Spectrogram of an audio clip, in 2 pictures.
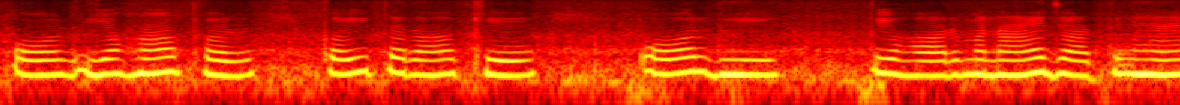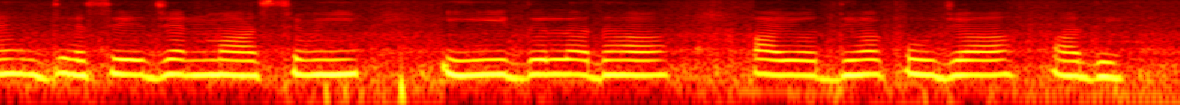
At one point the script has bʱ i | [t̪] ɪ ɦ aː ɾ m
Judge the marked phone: correct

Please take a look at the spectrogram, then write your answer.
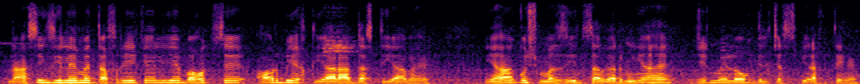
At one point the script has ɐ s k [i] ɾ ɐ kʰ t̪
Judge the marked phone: correct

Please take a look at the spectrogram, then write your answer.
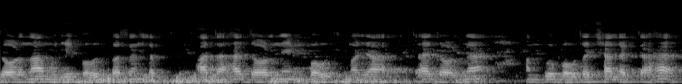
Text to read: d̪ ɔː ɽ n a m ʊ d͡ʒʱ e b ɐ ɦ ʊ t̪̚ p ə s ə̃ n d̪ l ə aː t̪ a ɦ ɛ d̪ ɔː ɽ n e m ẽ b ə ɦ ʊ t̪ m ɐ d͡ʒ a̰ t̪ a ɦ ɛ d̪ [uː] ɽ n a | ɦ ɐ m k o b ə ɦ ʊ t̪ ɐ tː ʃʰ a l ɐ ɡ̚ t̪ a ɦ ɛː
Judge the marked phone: incorrect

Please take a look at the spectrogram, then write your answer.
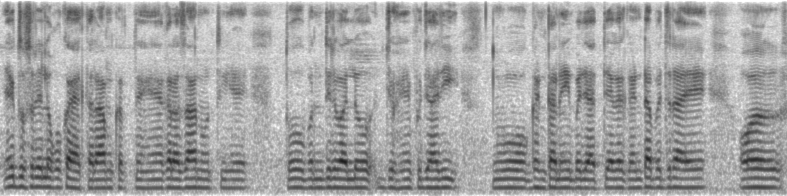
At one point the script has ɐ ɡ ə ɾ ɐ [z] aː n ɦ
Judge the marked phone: correct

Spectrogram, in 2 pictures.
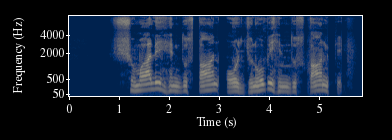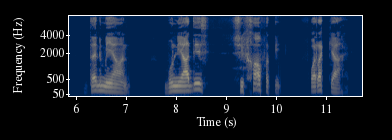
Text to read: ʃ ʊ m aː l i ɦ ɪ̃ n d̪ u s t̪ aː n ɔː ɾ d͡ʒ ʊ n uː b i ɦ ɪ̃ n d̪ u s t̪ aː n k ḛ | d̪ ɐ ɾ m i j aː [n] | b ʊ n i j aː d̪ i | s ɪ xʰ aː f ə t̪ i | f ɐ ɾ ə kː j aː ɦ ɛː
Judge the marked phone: correct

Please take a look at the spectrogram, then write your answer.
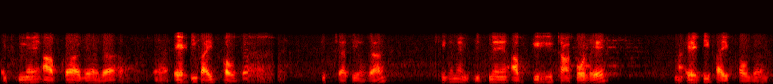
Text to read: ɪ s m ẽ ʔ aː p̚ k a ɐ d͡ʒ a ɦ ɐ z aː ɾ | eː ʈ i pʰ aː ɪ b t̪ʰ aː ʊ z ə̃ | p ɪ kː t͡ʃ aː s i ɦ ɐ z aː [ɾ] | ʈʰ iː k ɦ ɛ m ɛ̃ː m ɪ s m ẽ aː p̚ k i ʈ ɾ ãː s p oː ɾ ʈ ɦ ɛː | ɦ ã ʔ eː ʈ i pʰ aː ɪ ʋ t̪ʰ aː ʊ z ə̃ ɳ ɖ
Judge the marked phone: correct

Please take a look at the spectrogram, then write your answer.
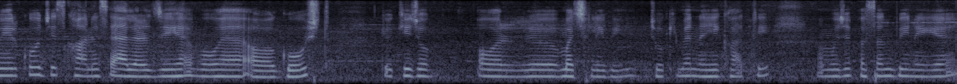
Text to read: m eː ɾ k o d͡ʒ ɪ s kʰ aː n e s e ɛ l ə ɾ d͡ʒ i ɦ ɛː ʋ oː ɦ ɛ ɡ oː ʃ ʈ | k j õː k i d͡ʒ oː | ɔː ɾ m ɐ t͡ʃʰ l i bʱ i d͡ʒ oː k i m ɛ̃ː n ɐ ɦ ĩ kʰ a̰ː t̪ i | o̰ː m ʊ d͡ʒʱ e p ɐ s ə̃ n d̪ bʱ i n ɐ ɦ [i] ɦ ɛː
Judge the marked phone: incorrect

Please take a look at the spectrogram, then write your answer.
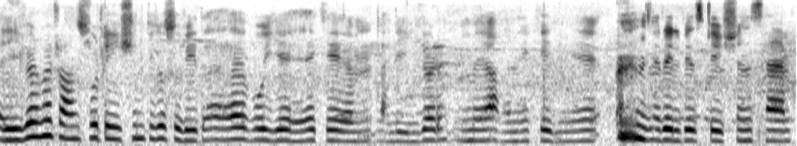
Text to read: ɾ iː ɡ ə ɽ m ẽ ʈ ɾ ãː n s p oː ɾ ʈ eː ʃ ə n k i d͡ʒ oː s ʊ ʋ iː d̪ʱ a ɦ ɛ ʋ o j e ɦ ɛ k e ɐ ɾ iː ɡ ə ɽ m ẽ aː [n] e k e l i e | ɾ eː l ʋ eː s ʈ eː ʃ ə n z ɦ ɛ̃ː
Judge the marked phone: correct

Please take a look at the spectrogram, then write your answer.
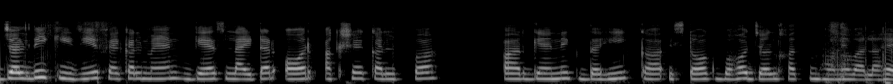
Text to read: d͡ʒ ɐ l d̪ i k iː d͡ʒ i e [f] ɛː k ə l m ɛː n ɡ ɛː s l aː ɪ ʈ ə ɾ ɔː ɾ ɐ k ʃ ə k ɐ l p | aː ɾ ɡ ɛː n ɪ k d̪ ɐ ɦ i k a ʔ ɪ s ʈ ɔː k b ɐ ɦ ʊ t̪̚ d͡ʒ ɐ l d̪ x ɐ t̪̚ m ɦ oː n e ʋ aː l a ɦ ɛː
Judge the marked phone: correct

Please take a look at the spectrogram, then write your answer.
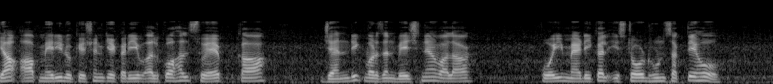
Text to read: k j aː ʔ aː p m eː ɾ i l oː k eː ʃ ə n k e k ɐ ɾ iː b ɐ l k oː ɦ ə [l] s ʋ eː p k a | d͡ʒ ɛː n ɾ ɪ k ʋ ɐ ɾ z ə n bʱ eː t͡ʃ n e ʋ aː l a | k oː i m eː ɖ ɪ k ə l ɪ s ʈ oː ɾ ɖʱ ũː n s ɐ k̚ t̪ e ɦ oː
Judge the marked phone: correct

